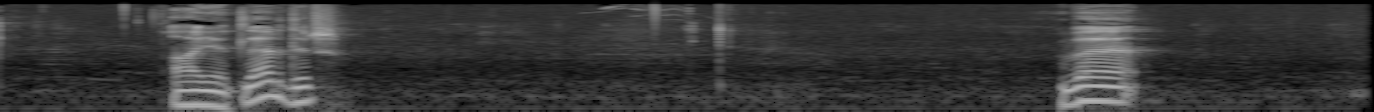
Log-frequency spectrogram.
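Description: A man speaks forcefully into a microphone in short bursts.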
